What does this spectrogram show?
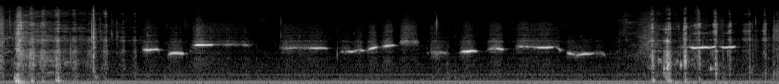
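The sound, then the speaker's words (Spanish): A person whistles a short melody read from sheet music, a string of clear pitched notes rising and falling in a steady phrase, moderately loud over a low hum. “A ver, chiflala. Ahí te va.”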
